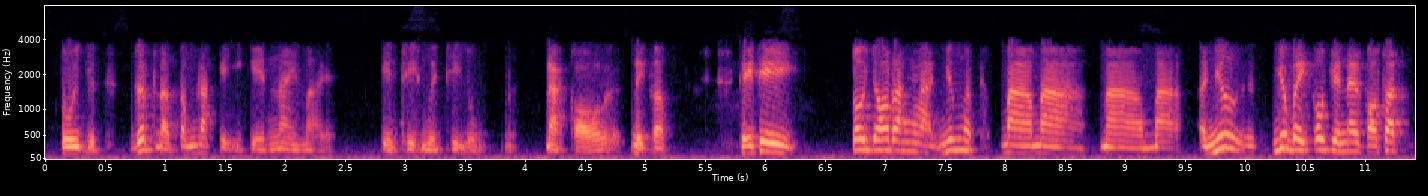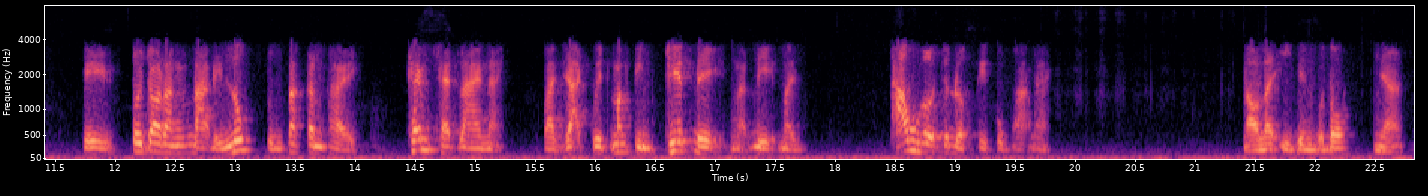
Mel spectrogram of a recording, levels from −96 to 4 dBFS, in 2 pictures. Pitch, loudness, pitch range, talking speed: 155 Hz, -22 LUFS, 125-210 Hz, 210 wpm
